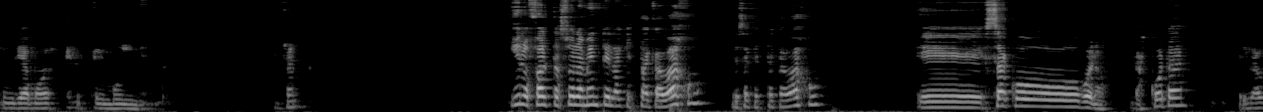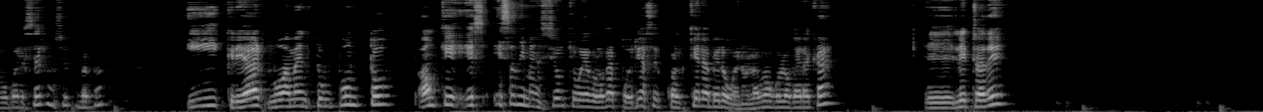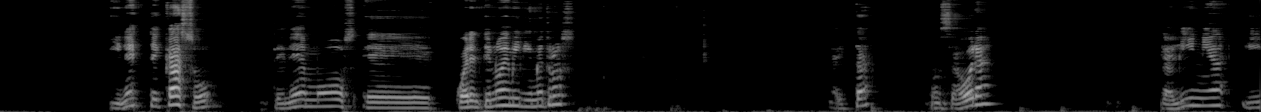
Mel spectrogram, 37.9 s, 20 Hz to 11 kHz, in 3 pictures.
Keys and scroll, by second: 21.1 Escape, 22.1 d, 31.0 4, 31.9 Return.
